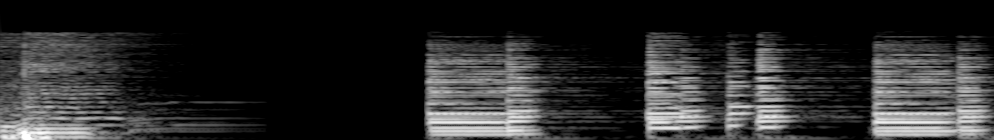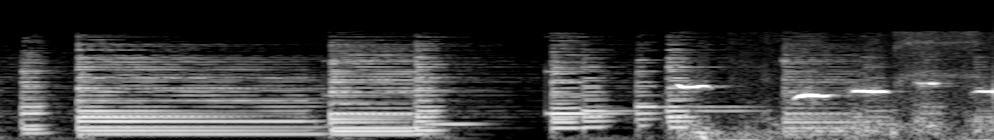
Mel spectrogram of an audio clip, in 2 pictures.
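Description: Someone whistles a bright melody over instrumental music that starts and stops in short bursts, the whistled notes rising clearly above the music toward the end. No one speaks.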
